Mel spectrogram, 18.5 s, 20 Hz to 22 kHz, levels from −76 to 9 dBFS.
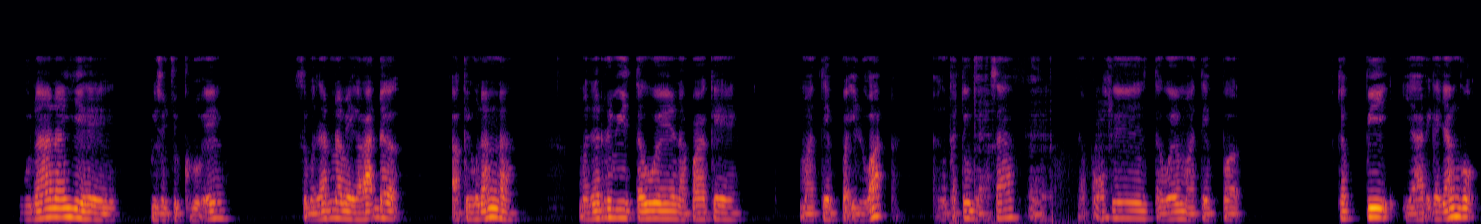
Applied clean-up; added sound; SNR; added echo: neural mask model DeepFilterNet 3.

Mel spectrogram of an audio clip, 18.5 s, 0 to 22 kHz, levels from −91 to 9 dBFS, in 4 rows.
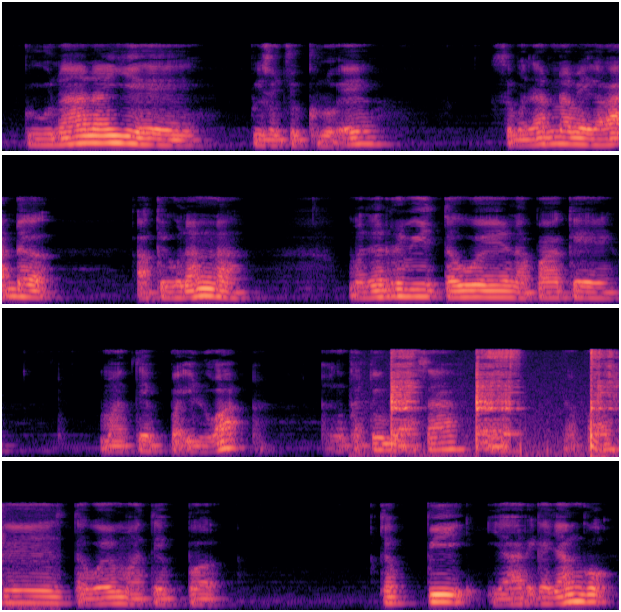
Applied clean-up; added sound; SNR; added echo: none; Fart; 1 dB; reverberation time 0.3 s.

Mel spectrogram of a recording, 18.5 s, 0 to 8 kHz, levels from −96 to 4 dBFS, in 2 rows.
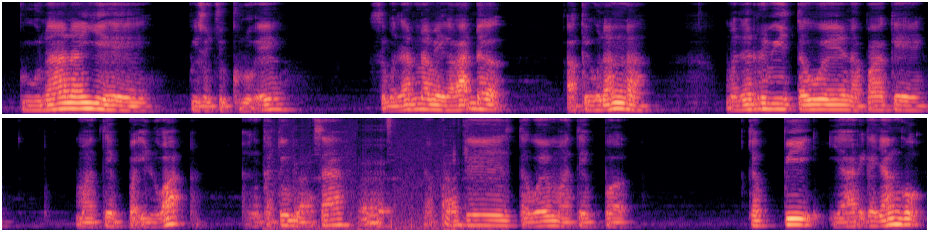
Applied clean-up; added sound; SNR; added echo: neural separator model SepFormer DNS4.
